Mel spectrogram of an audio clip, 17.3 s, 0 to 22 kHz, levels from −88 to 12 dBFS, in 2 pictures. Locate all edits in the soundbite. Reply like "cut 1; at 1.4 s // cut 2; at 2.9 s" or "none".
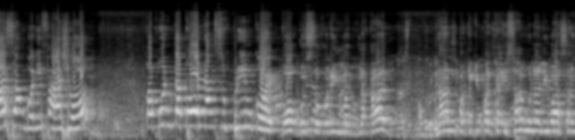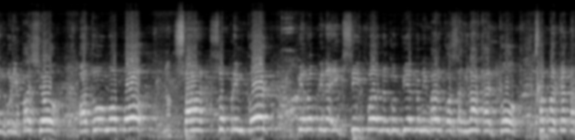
cut 1; at 4.2 s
